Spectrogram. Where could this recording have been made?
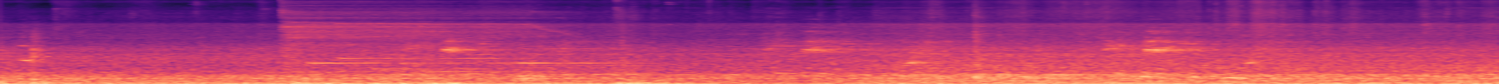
on a subway train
